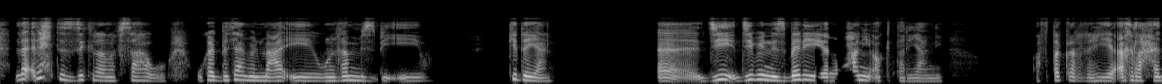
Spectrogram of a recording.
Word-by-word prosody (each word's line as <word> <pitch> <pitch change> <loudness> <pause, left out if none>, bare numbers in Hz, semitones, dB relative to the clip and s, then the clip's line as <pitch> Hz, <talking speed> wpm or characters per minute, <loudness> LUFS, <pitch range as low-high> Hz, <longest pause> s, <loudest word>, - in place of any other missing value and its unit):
لأ - - +3
ريحة 305 +2 +5
الذكرى 195 -2 -1
نفْسها 180 +1 -1
و 155 -3 -9 0.3
وكانت 195 -1 0
بتعمل 190 -3 0
معاه 170 +1 +2
إيه 170 -1 -2
ونغمِّس 170 +1 -1
بيه 300 -2 -8
إيه، 330 +2 -7 0.8
كده 225 -5 +2
يعني. 155 -3 0 1.0
آآ، - - +1
دي 200 +9 +3
دي 195 +7 +1
بالنسبة 205 -4 +4
لي 215 -2 +3 0.2
روحاني 195 +3 -1
أكتر 155 -1 -9
يعني، 145 0 -9 0.9
أفتكر - - -3
اللي 155 - -8
هي 165 +1 -1
أغلى 180 -2 +4
حد 175 -1 +2
180 Hz, 140 wpm, -24 LUFS, 165-210 Hz, 1.0 s, ريحة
